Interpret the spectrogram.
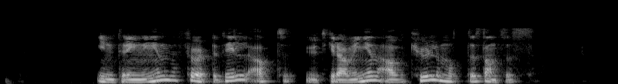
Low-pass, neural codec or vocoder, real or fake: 5.4 kHz; none; real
